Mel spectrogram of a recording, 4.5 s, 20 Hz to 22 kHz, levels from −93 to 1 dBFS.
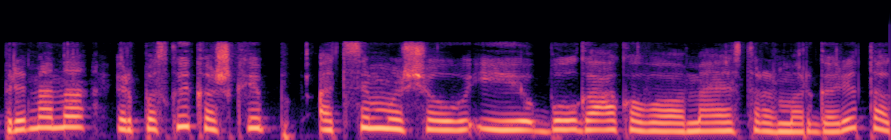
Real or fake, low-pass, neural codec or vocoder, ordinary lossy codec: real; 7.2 kHz; none; MP3, 64 kbps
